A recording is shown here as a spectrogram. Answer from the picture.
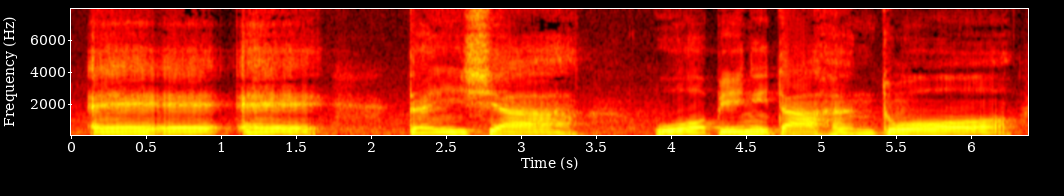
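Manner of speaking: a big bear insisting he is hungrier, low and slow; indignant big bear. Acted. Bear argues with the weasel over mushrooms, low slow and indignant. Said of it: "大熊理直气壮地说".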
